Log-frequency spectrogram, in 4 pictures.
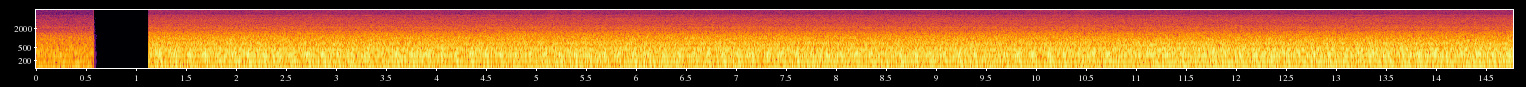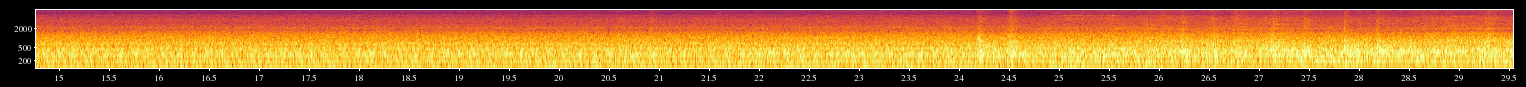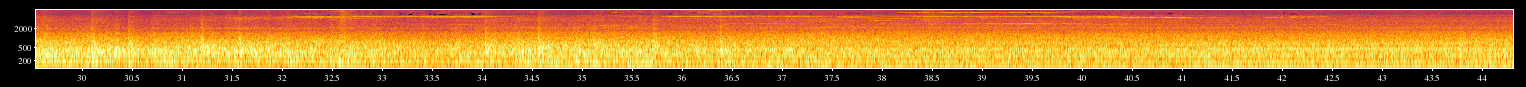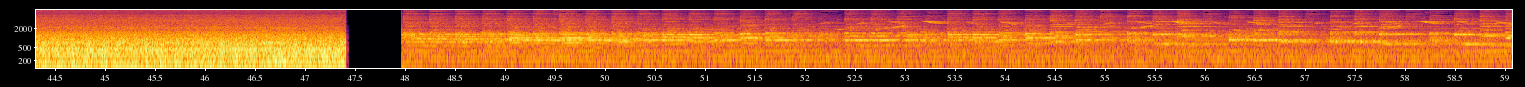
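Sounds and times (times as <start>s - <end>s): high-pitched wheel squeals: 31.7s - 34.3s, 35.2s - 42.6s, 55.1s - 59.0s.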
